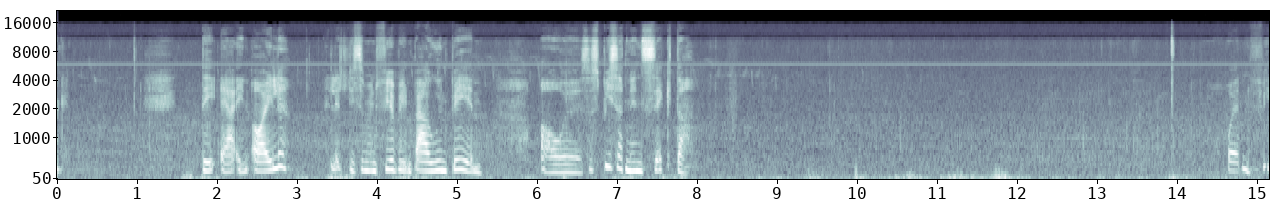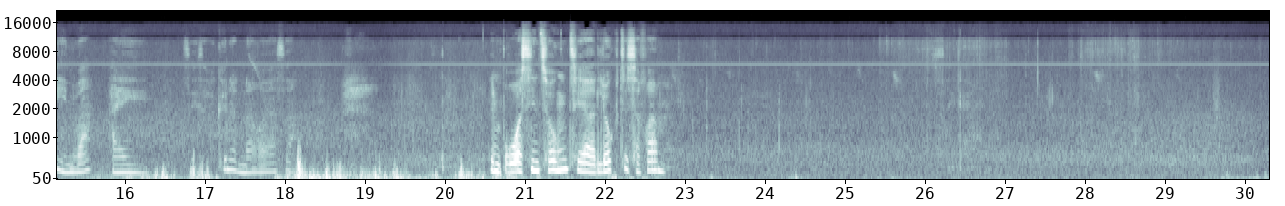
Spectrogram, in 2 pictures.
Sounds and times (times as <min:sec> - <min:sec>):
Speech: 0:01.8 - 0:05.3, 0:06.0 - 0:08.0, 0:14.6 - 0:18.2, 0:20.6 - 0:22.8.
